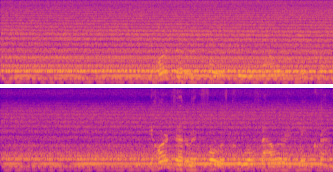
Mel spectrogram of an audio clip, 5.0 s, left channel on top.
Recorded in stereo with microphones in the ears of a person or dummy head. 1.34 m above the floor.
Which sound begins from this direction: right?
A man speaking, at 2.2 s.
